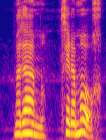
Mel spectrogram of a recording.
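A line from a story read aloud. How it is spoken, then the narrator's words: Deep grave voice. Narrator (French): répondit le chapelain d'une voix profonde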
